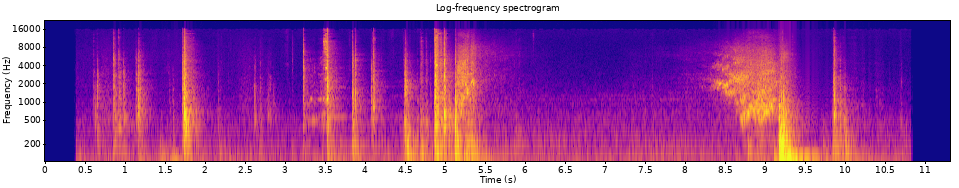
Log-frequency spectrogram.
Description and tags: unlock and open door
